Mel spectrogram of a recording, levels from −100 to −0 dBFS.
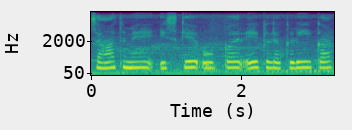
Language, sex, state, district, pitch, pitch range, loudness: Hindi, female, Madhya Pradesh, Dhar, 245 Hz, 230-250 Hz, -13 LUFS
